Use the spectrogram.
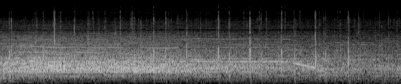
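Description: A concert crowd at an outdoor music pavilion applauds and cheers after a band's set, loud sustained clapping and whoops that ease slightly toward the end.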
